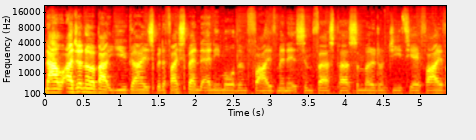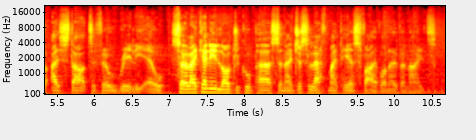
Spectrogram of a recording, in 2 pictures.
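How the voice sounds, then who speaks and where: Over music in the background, a man with a medium pitch and lively intonation speaks at a fairly quick pace. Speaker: gaming youtuber. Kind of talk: gameplay commentary narration.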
